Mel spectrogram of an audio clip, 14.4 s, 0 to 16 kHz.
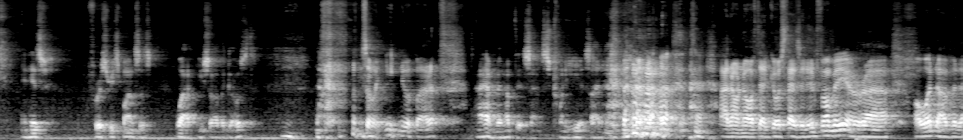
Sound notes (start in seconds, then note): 9.1 laughs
